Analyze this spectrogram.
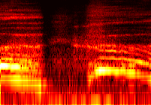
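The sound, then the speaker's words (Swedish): A vocal imitation of a man screaming while working out on a gym machine: two strained, moaning shouts separated by a short breath-like pause. “han är en sån som skriker också när han tränar.”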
